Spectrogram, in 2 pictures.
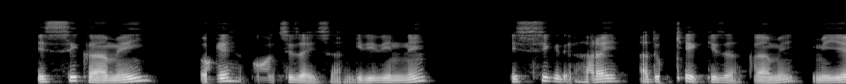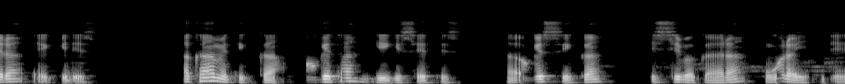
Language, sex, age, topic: Gamo, male, 18-24, government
